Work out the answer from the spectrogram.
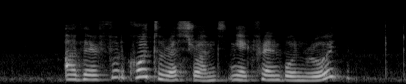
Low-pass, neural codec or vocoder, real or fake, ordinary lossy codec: none; codec, 16 kHz, 8 kbps, FreqCodec, smaller model; fake; none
